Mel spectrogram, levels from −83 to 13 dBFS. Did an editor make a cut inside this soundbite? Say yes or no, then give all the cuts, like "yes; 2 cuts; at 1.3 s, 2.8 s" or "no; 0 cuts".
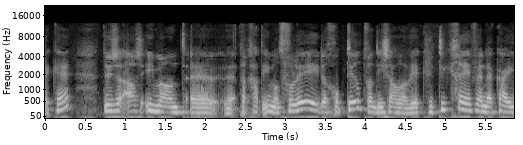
yes; 1 cut; at 2.4 s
